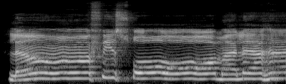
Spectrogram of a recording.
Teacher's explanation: لا انفصام لها، نون ساکن کے بعد فا حروف اخفا میں سے ہے، غنہ کر کے پڑھیں گے۔ صاد مستعلیہ میں سے ہے، پر یعنی موٹا پڑھنا ہے۔ الف سے پہلے زبر الف مدہ ہے، 2 سیکنڈ تک لمبا کریں گے، اور اس کے بعد الف سے پہلے زبر الف مدہ اور اس کے بعد وقف مطلق کی علامت، یعنی یہاں پر ٹھہرنا بہتر ہے، مگر یاد رہے کہ الف مدہ یعنی حروف مدہ بھی وقف میں تبدیل نہیں ہوتے۔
